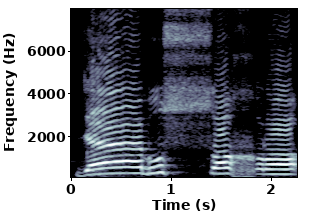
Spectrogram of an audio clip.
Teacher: صاد خا را ان تینوں الفاظوں کو موٹا پڑھیں گے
